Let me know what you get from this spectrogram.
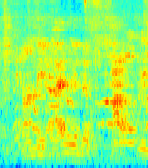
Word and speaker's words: Capri: Yes, Capri.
